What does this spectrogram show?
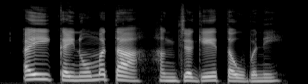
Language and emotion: Manipuri, neutral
